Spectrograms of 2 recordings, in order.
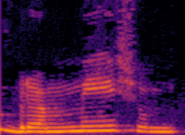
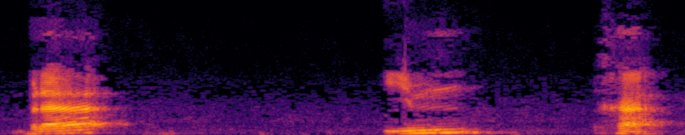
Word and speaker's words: ब्रह्म: வாயு இப்ப இஹு இங்கேயும் பிரஹ்மேன்னு சொல்லணுமா பிரம்மே சொல்லணுமா குருஜி? பொதுவா அந்த வன்னிங்கிற இடத்துல நான் ஒரு பழக்கத்தை வச்சுதான் சொன்னேன். ஆனா இந்த பிரம்மங்கிற இடத்துல 100% உறுதியாக இலக்கண விதிகளோட என்னால சொல்ல முடியும். பிர இம் ஹ அப்படித்தான் அந்த உச்சரிப்பு. பிரம்ம.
